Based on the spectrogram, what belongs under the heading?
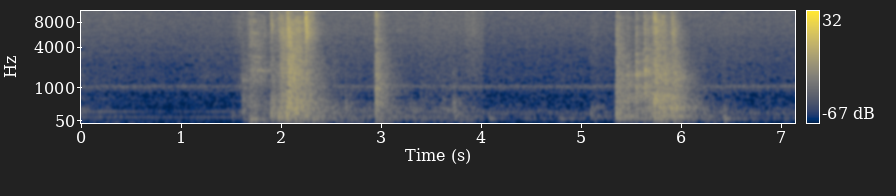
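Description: Wooden shoji sliding door rattling in its frame as a cat paws at it: two short bursts about three and a half seconds apart, with a sharp click between them.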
